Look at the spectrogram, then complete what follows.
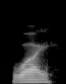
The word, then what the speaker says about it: why: Why haven't I done it? Not why I haven't done it. It should always remember why haven't I? Okay, why haven't I? Not why, yeah? H is silent.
